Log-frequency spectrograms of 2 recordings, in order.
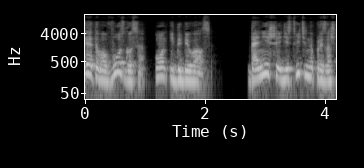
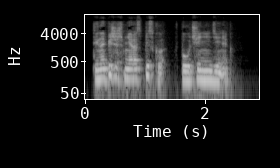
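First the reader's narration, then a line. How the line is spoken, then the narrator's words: Calm. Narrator (Russian): спокойно проговорил афганец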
